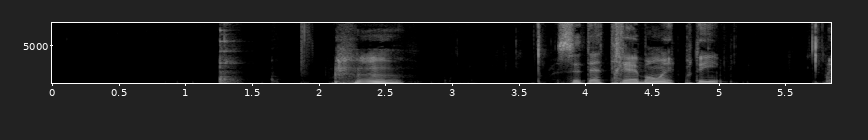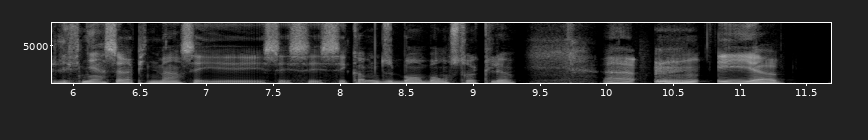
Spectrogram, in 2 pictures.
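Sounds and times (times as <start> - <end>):
glass clinking: 1.3 - 1.6
speech: 2.3 - 2.7, 3.8 - 5.1, 5.8 - 11.4.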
